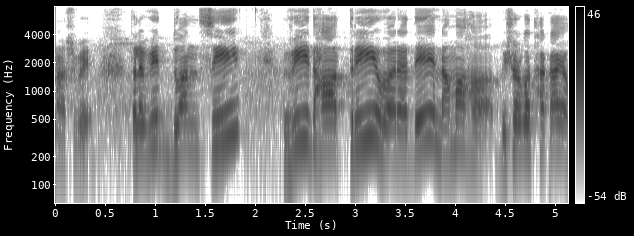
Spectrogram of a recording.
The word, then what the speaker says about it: বরদে: মধুকৈটভ বিধ্বংসী, মধুকৈটভ বিধ্বংসী, বিধাত্রী বরদে নমঃ, বিধাত্রী বরদে। এখানে যতগুলা ব পাইতেছেন সবগুলা ব হলো অন্তস্থ ব, আর এগুলার উচ্চারণ ওয়া হিসাবে হবে, ওয়া।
